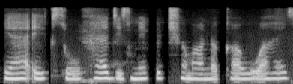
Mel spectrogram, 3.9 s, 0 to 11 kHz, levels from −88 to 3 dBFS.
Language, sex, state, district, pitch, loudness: Hindi, female, Uttar Pradesh, Saharanpur, 215 Hz, -14 LUFS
